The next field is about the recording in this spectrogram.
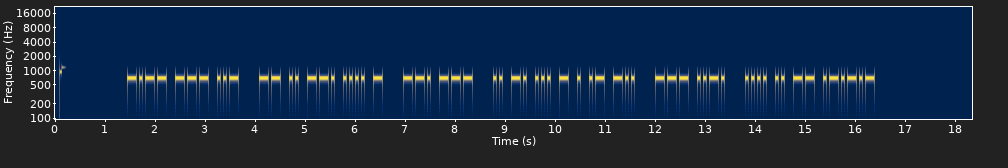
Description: Morse code, heard as a keyed tone, about 20 wpm, 700 Hz. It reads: YOU MIGHT GO INSTEAD OF HIM.
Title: Sentences from Top 1000 Words - Review Part 4 - 20wpm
